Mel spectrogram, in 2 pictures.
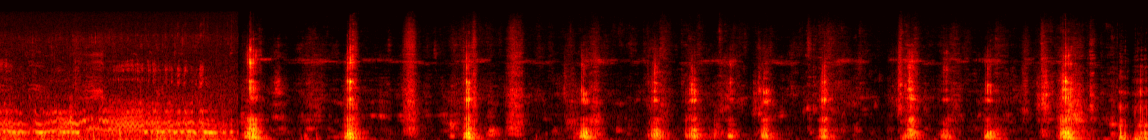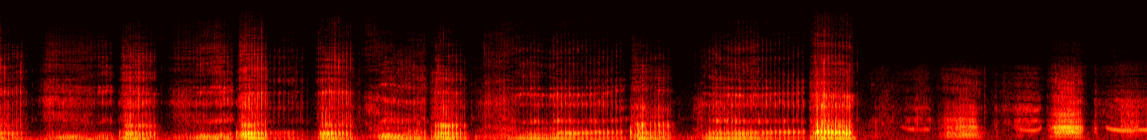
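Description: Big cat roaring and grunting in a run of short calls, about one a second, heavier and deeper from the middle on. The first few seconds hold a denser, steadier animal noise before the calls begin.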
